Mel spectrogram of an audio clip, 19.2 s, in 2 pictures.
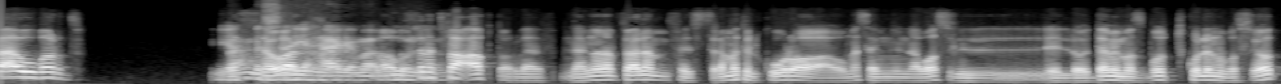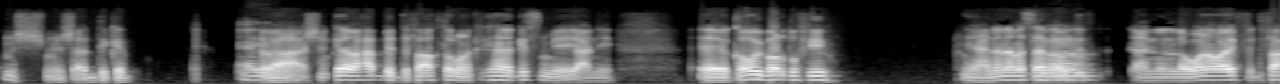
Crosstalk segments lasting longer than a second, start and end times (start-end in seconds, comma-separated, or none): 1.7-3.4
